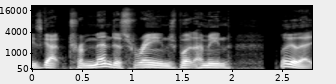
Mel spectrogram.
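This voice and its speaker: A man with a medium pitch speaks with lively intonation in an unremarkable speaking voice. The recording is very clean with a silent background. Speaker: toy reviewer. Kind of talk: product review. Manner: casual.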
